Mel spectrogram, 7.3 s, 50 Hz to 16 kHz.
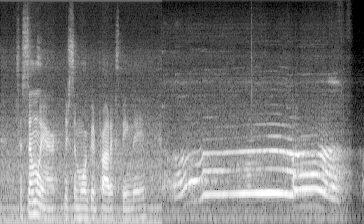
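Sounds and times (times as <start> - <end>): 
speech: 0.4 - 3.1
electronic multi-animal toy howling: 3.3 - 7.0.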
